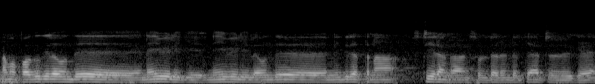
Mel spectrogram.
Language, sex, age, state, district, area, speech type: Tamil, male, 18-30, Tamil Nadu, Cuddalore, rural, spontaneous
